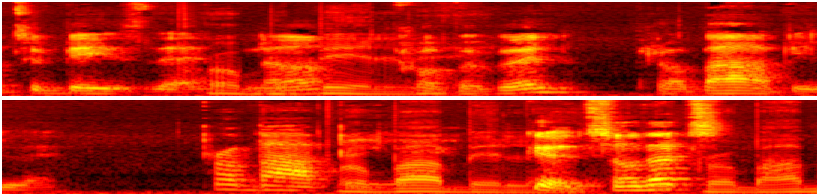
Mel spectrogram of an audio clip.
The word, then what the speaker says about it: probabile: Probabile. Think of how it's written, how it's spelled. Probabile. P-R-O, no, B-A, Probabile. It's almost like there's an extra B.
